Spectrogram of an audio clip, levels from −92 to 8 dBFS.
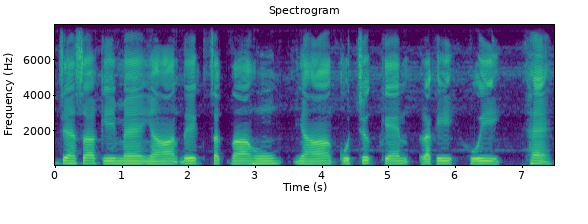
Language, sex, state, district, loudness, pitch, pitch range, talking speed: Hindi, male, Madhya Pradesh, Bhopal, -16 LUFS, 140 Hz, 135-145 Hz, 105 wpm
